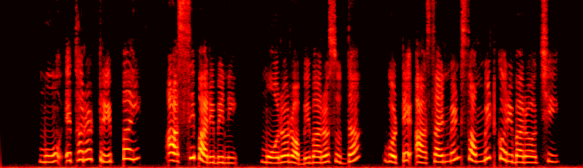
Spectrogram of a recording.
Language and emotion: Odia, sad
